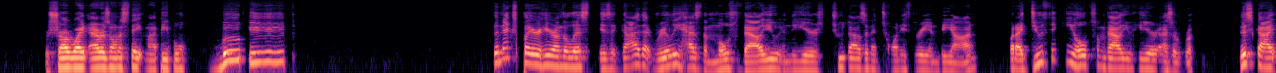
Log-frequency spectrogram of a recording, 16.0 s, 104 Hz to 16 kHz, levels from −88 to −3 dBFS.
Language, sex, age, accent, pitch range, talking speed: English, male, 30-49, American, 125-170 Hz, 165 wpm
